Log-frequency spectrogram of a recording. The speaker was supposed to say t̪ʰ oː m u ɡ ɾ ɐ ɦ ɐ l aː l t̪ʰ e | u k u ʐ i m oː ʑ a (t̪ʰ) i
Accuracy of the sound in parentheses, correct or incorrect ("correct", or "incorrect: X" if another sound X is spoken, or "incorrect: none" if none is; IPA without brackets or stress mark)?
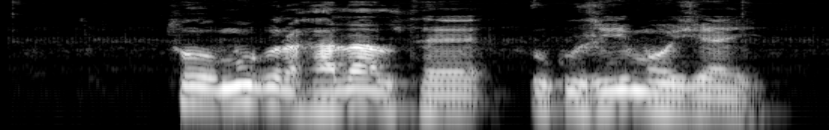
incorrect: none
